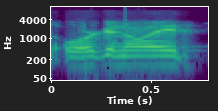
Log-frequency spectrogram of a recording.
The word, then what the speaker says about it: ORGANOID: So it's ORGANOID, like organoid.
